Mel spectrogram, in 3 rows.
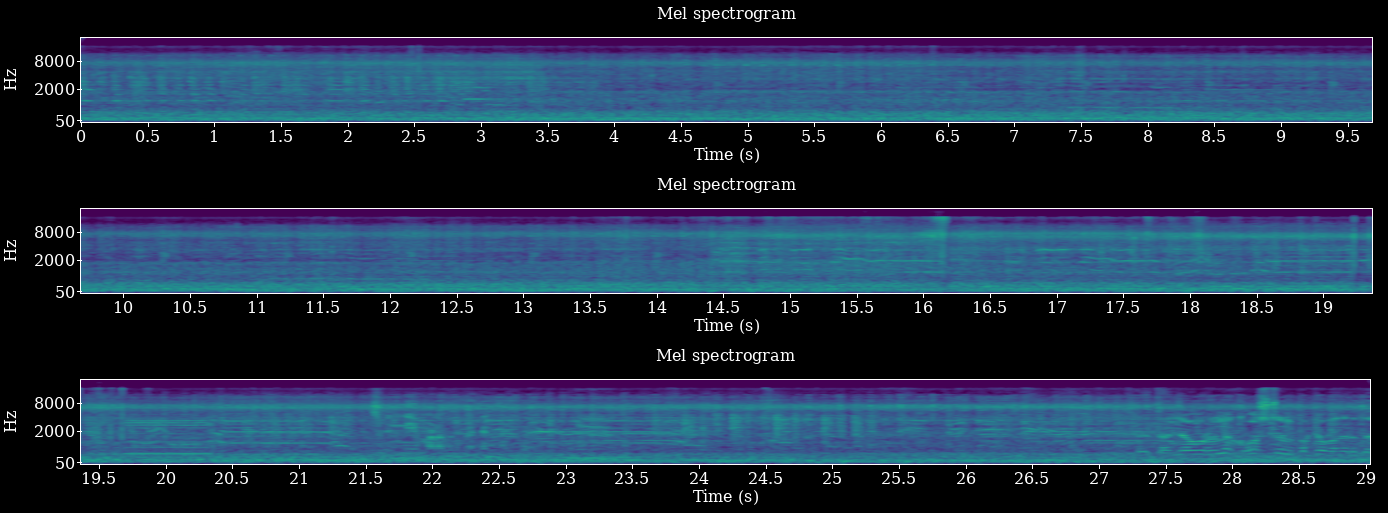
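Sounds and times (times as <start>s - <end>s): vehicle driving in heavy rain: 0.0s - 27.6s.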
